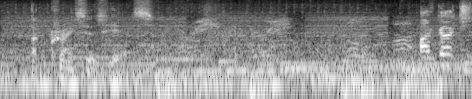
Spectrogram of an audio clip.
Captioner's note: automated Voice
